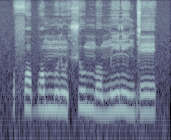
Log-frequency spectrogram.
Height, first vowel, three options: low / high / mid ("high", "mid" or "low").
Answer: mid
